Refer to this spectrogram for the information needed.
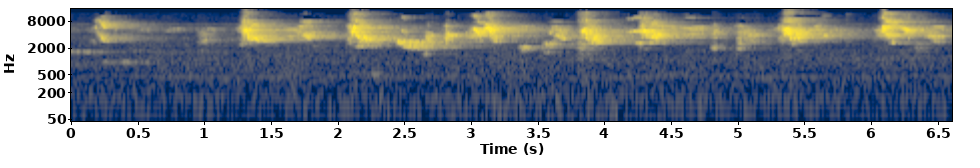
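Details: On a sunny morning, birds gathered in a backyard lemon tree repeat crisp, high chirps about twice a second after a quiet opening second, each note sharp and downward-sweeping.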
